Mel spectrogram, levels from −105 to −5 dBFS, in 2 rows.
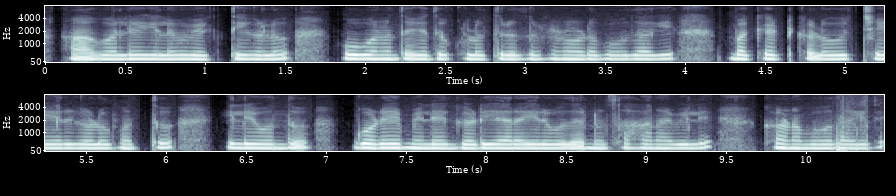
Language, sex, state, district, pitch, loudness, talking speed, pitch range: Kannada, female, Karnataka, Mysore, 200 Hz, -14 LUFS, 120 wpm, 200-210 Hz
